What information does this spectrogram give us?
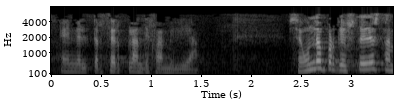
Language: Spanish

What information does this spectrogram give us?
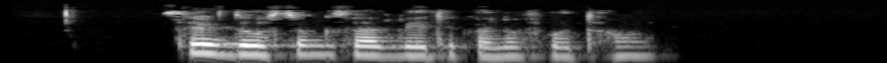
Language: Urdu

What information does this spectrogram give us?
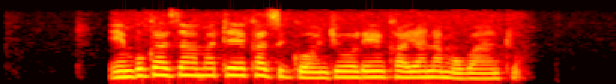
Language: Ganda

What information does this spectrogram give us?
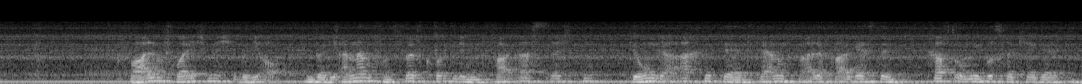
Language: German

